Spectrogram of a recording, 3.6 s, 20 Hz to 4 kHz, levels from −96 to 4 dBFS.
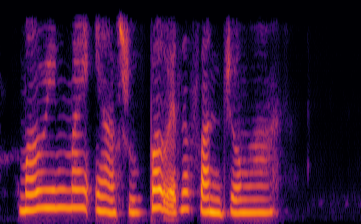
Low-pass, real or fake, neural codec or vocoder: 3.6 kHz; fake; codec, 16 kHz, 2 kbps, X-Codec, WavLM features, trained on Multilingual LibriSpeech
